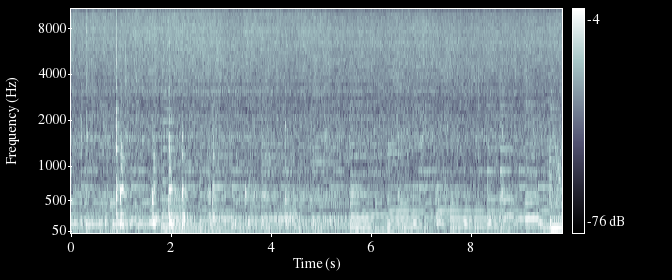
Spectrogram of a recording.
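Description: Onions sauteing in a pan during a cooking class, a soft steady sizzle with repeated stirring scrapes of a utensil close by and faint music behind.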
